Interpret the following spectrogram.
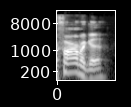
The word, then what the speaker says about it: Farmiga: what's up i think you uh it's vera farmiga i think your opinion of the conjuring is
